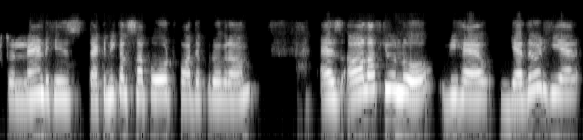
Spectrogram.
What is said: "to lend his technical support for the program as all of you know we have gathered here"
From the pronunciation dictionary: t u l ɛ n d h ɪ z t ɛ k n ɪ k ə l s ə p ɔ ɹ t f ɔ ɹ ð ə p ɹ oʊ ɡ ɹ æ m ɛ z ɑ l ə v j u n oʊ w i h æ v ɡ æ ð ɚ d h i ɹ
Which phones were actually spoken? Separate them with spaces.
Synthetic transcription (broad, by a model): t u l ɛ n d h ɪ z t ɛ k n ɪ k ə l s ə p ɔ ɹ t f ɔ ɹ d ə p ɹ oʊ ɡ ɹ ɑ m ɛ z ɑ l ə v j u n oʊ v i h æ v ɡ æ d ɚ d h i ɹ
